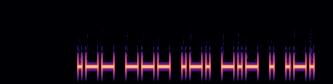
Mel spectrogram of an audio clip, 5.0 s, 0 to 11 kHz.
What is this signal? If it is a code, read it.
Morse code, heard as a keyed tone, about 20 wpm, 700 Hz. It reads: WORKER
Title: Six Letter Words - 20wpm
